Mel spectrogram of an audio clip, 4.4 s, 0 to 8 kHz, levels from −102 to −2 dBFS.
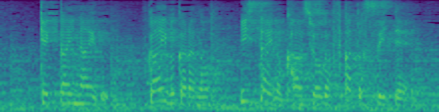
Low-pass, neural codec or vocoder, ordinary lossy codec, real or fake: none; none; none; real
